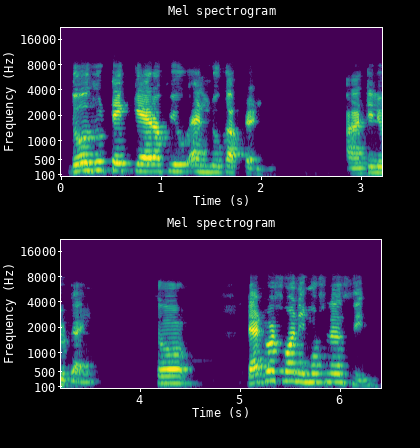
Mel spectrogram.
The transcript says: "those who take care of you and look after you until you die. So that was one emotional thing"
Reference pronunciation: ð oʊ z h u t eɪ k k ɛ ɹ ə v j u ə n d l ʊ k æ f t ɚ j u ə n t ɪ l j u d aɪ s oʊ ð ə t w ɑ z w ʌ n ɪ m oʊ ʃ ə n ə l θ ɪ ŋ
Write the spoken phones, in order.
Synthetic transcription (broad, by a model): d oʊ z h u t eɪ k k ɛ ɹ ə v j u ə n d l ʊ k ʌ p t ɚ j u ə n t ɪ l j u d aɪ s oʊ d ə t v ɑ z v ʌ n ɪ m oʊ ʃ ə n ə l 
